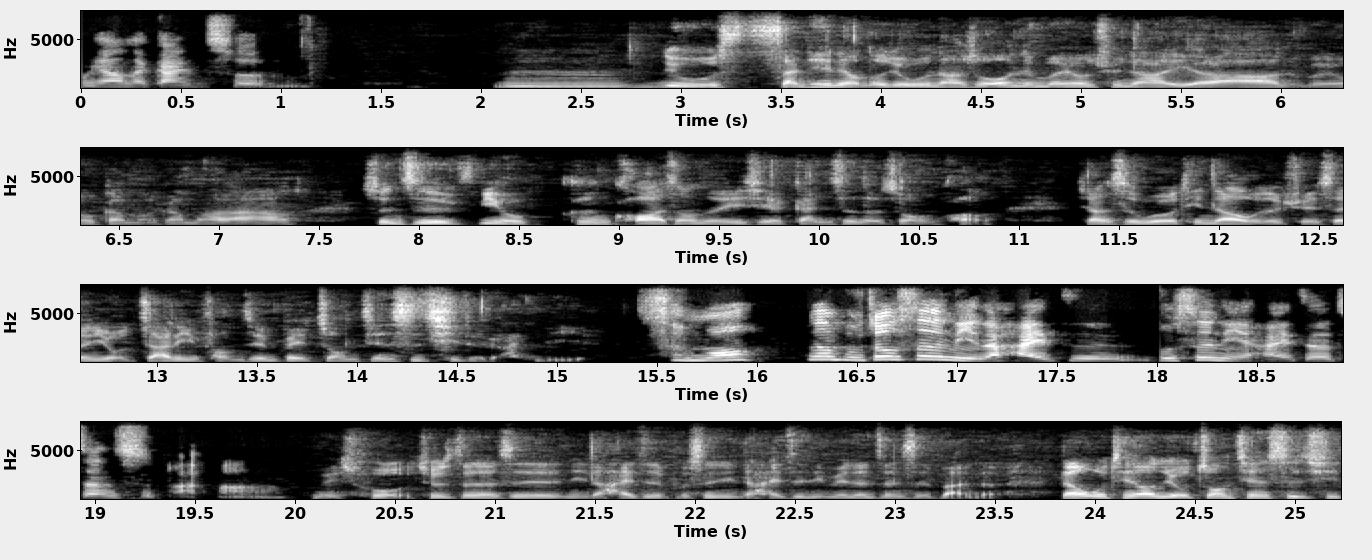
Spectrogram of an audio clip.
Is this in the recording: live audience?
no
